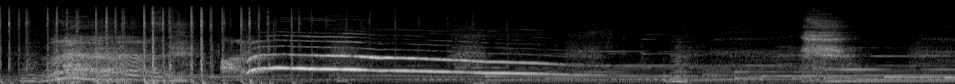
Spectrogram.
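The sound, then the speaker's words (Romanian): A wolf lets out a single long, loud howl that holds steady and then slowly slides downward before fading, following a brief burst of rough noise and rapid clicking. “Galop! Galop! Galop prin câmpie sau urlete de lup.”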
